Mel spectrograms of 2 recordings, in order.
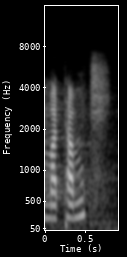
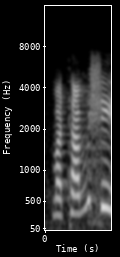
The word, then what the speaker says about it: matamshi: wako na shida ya matamchi. Matamshi is called matamchi. Shi na chi.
